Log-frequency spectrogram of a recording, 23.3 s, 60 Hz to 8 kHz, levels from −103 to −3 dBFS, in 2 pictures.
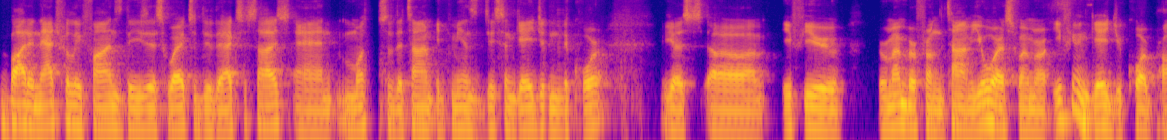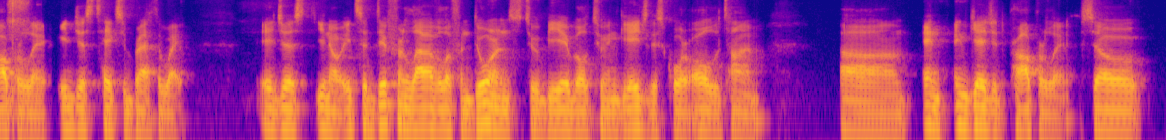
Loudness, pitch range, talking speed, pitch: -22 LUFS, 85-95 Hz, 180 wpm, 90 Hz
